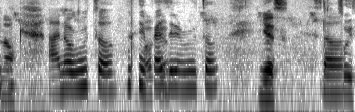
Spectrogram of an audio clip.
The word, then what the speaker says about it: Ruto: You see, not Ruto. It's Ruto. The T is too strong.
